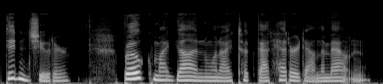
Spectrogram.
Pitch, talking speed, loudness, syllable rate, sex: 185 Hz, 220 wpm, -20 LUFS, 5.4 syllables/s, female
